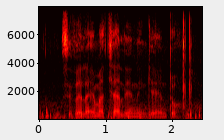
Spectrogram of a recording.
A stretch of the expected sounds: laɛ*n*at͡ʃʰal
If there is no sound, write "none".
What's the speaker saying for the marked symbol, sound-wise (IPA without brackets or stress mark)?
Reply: m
